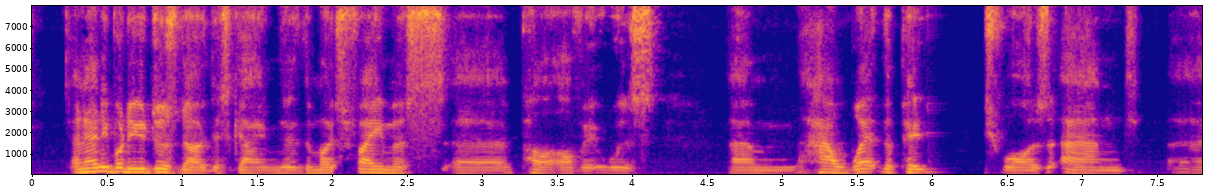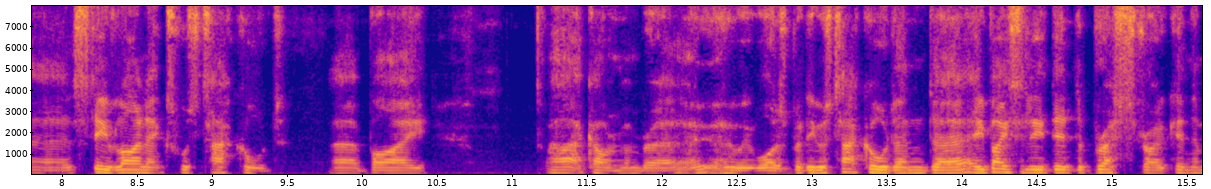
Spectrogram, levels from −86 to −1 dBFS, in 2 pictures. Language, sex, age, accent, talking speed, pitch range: English, male, 50-69, British, 190 wpm, 125-140 Hz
